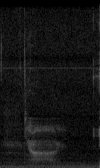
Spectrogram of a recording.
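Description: A faint, soft breath between spoken phrases, about half a second to a second in, over quiet room tone.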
